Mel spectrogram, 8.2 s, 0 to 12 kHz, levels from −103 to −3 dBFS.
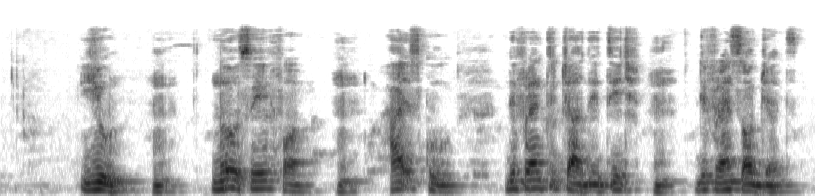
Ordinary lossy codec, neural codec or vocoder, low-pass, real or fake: none; codec, 16 kHz, 16 kbps, FreqCodec, larger model; 7.2 kHz; fake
